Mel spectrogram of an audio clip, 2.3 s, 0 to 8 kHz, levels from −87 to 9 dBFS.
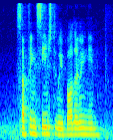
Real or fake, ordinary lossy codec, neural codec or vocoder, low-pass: fake; none; codec, 16 kHz, 1.1 kbps, Voila-Tokenizer; none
